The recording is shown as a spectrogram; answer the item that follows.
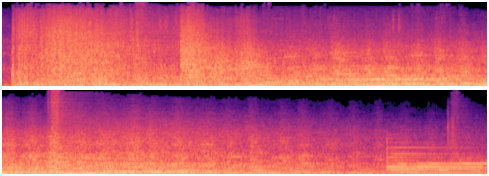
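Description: A huge airship explodes with continuous heavy booming and rumbling, broken by sharp crackling bursts that stay loud throughout, with no voices.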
